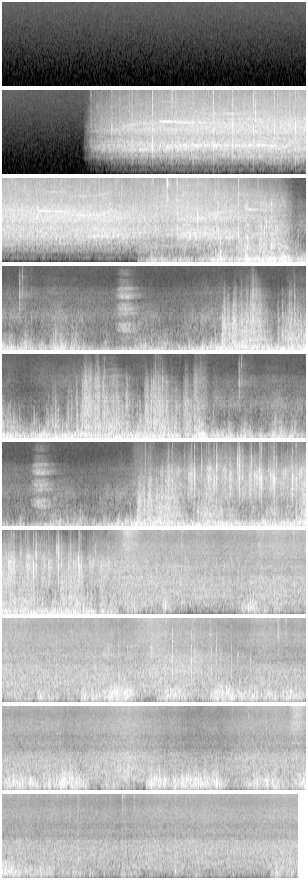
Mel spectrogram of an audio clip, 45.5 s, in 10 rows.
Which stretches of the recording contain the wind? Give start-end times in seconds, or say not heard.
11.2-45.4.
